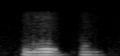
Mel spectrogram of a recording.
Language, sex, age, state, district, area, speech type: Urdu, male, 30-45, Bihar, Araria, urban, conversation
